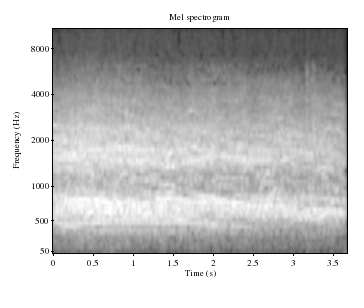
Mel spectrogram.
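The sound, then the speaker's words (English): A large crowd waving hands and hats outside castle gates at night cheers and shouts in a steady, dense roar that stays loud and unbroken throughout, with no single voice standing out from the mass of sound. “A crowd waves their hands and hats outside the castle gates.”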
